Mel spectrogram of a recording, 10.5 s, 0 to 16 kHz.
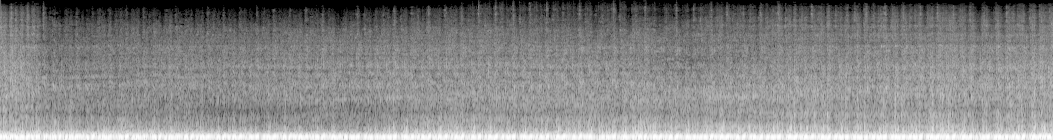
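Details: HQ Holden with a swapped big block Chevy (factory steel crank, H-beam rods, dome-top pistons, about 12.4–13:1 compression) and TH400: deep, lumpy V8 burble at steady idle, heavy rumble, no knocks or ticks; runs well.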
